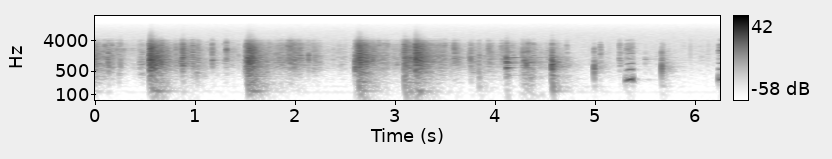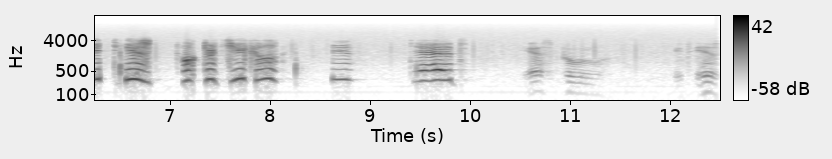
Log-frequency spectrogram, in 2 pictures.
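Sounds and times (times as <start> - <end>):
door being battered down with heavy thuds and splintering cracks: 0.0 - 4.9
speech: 6.6 - 8.9.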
